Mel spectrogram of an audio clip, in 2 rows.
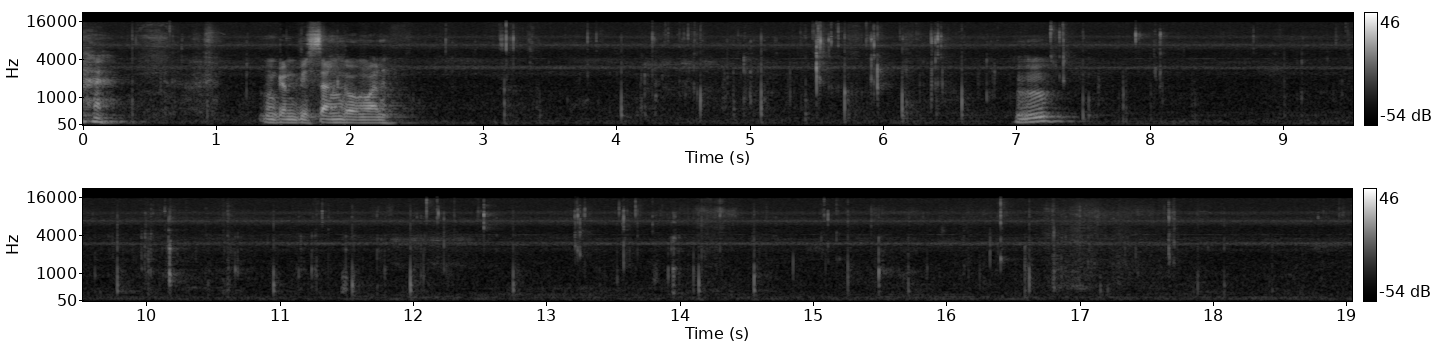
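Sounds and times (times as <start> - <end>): wet chewing smacks and clicks: 2.7 - 16.7.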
